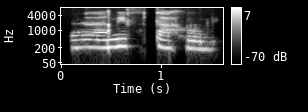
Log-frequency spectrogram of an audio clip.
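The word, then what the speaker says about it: مفتاحٌ: Ah perhatikan cara bacanya. Ah hadza mifun ya harus dibaca semua umahat jangan had miftah ya dibaca nih domat ini dibaca hadza miftahun karena kita sedang belajar tidak boleh disukunkan fahimtunna umahad Fahimna fahimna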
